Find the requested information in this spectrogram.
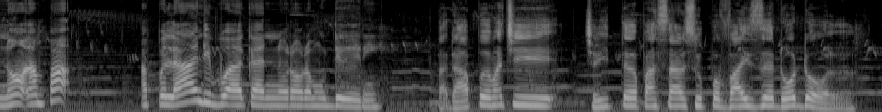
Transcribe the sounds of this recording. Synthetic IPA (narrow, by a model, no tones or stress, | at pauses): nɔʔnampaʔ | apəlahjaŋdibualkanoɾaŋoɾaŋmudəni | t̪a̰ʔdaːpəmat͡ʃi | t͡ʃəɾit̪əpasarsupərvajzədodɔl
